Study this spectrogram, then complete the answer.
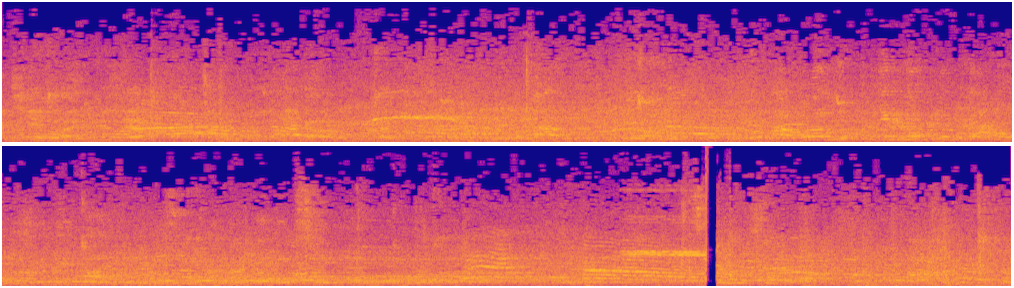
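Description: A crowd of spectators chatters and shouts in a large echoing hall.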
